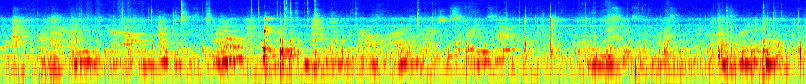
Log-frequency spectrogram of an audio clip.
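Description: Handling noise from a clear flexible underwater camera housing cover being worked around a camera: soft rubbing with scattered clicks and knocks, the sharpest about four seconds in. A faint low voice sounds underneath.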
